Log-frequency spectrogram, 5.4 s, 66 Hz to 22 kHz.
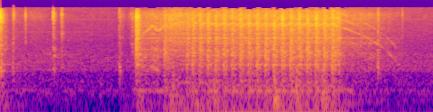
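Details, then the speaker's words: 2007 Chevy Equinox AWD, 35k miles, auction car, after fixing no-crank with a 15 A fuse: starter cranks evenly about three beats a second, engine never catches; P0230 fuel pump relay circuit code, likely no fuel pressure. "okay now it sounds like it's a lot of fuel or something"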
